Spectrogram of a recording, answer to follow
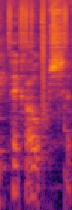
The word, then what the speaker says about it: Picoult: through I'm kind of a fan of Jodi Picoult that's how you say her name her Thomas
